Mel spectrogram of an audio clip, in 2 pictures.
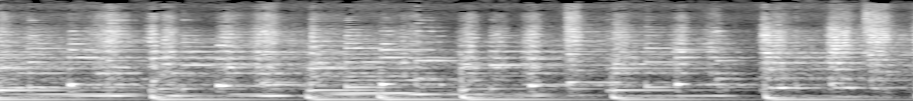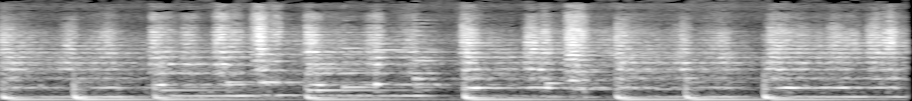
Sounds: music

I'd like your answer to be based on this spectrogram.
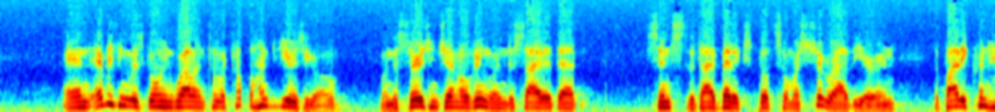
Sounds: speech, male speech

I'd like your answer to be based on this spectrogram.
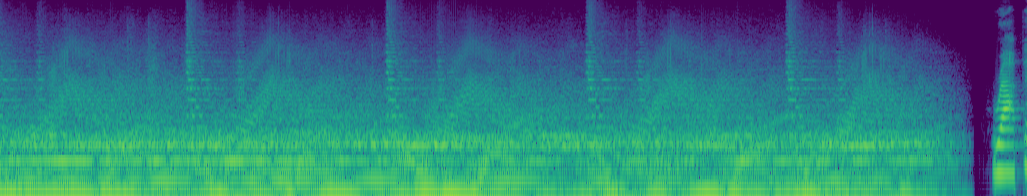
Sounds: music

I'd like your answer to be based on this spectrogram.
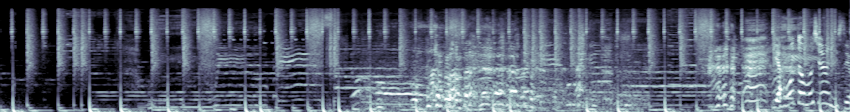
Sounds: speech, music

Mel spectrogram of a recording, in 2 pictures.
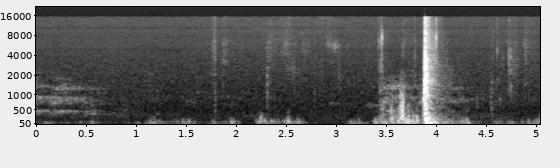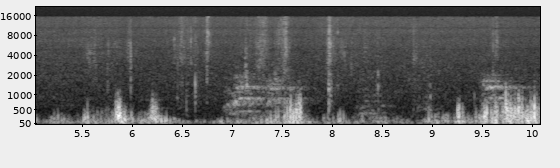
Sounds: door

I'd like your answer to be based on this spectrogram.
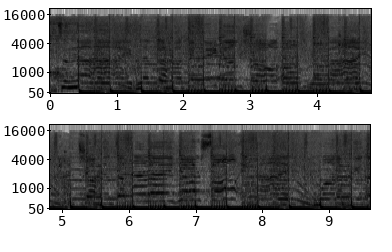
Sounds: music

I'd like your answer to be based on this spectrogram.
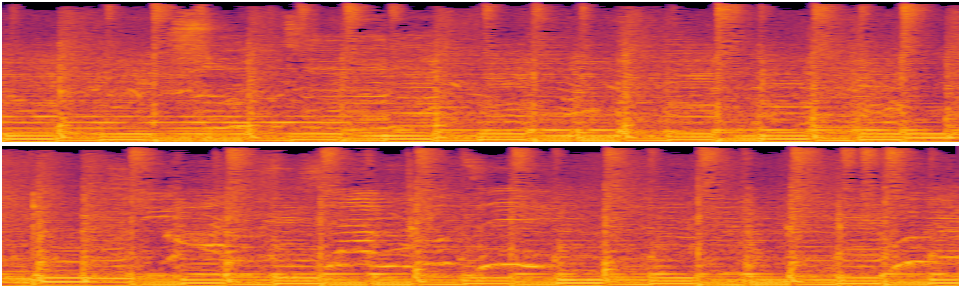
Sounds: sampler, music

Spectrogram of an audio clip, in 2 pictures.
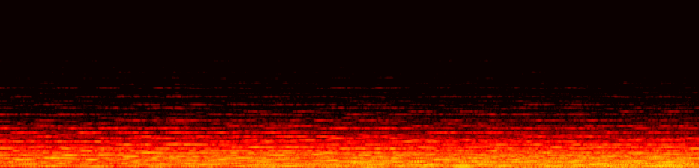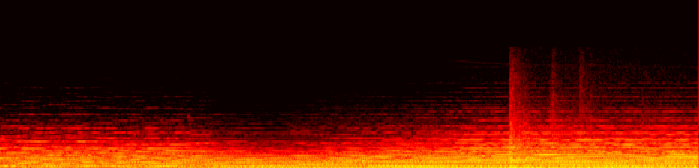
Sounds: playing electronic organ

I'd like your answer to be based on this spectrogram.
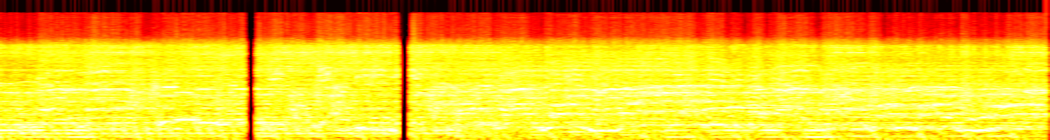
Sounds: music

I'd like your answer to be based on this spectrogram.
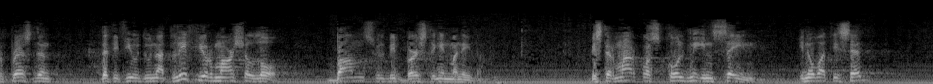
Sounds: narration, male speech, speech

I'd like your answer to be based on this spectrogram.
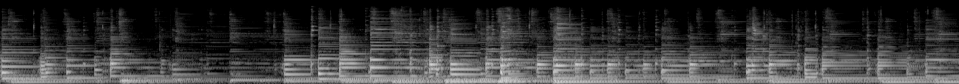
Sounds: music, bluegrass, plucked string instrument, musical instrument, banjo

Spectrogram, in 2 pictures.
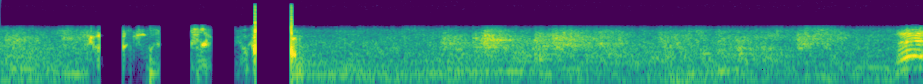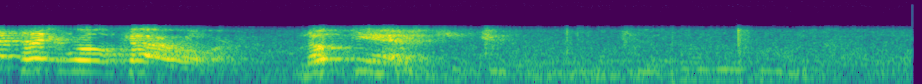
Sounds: speech

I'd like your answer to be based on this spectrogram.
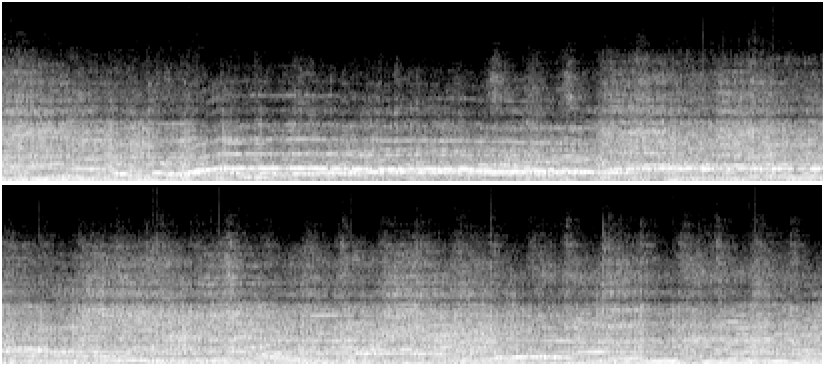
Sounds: dance music, music

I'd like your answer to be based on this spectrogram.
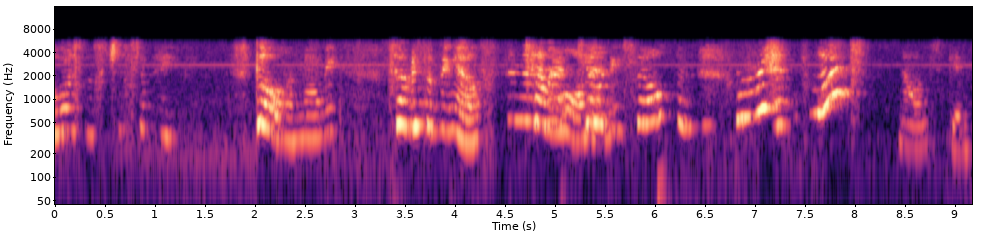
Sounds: speech

